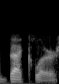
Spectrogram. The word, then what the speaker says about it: Bechler: And then my last name looks like Bechler. Everybody pronounces it Belcher, but it's really Bechler.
